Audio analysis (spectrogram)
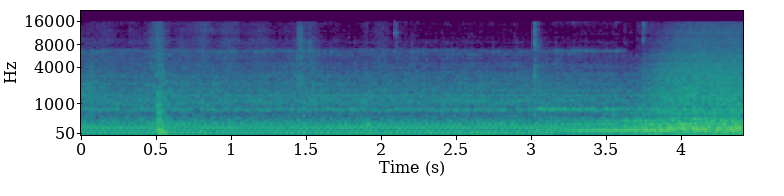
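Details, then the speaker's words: Predator 3500 inverter generator heard from inside Jayco trailer through open window as Dometic 15,000 BTU air conditioner switched on: muffled hum rising in level and pitch as load comes on; generator speeding up under load. "the window is open so you could hear the generator taking a load"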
